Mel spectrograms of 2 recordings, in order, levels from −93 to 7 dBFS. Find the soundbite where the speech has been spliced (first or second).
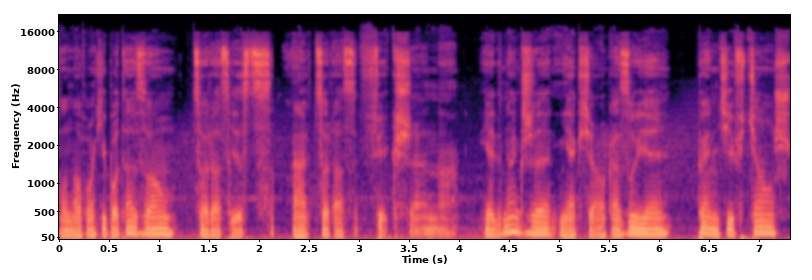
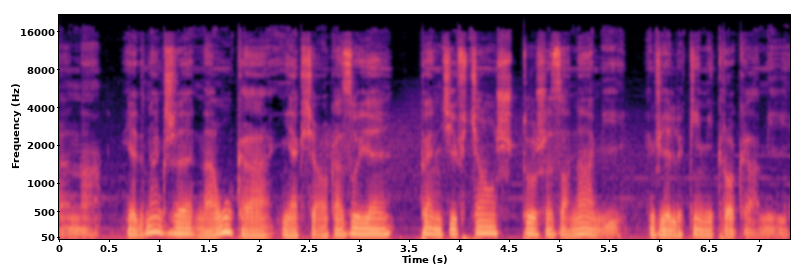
first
